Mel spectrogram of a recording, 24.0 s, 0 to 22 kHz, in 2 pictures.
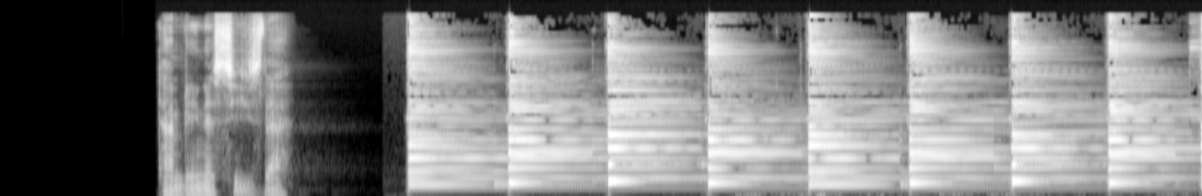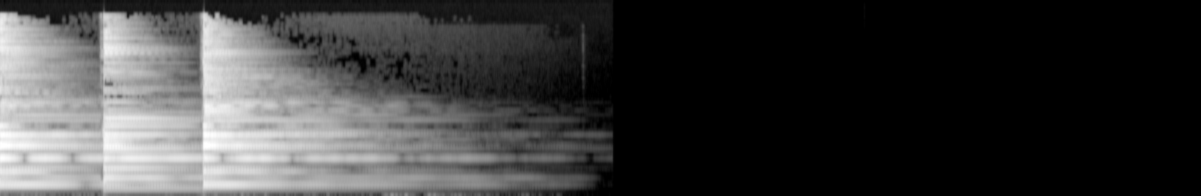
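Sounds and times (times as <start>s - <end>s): long-necked lute plucked: 4.1s - 17.4s.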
